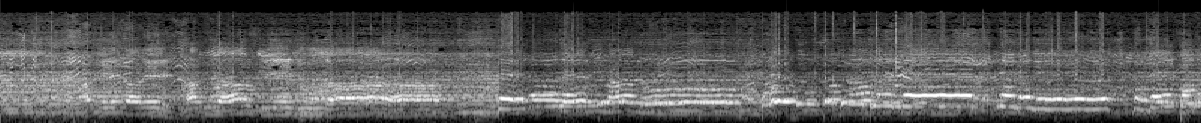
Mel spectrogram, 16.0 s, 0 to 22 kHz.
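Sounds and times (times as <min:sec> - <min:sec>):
mixed choir singing: 0:00.0 - 0:16.0.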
